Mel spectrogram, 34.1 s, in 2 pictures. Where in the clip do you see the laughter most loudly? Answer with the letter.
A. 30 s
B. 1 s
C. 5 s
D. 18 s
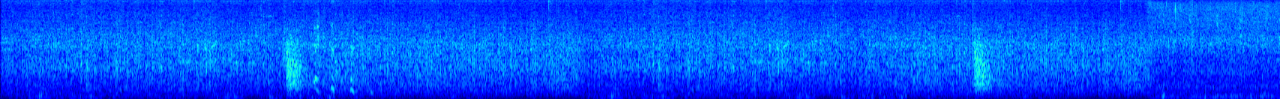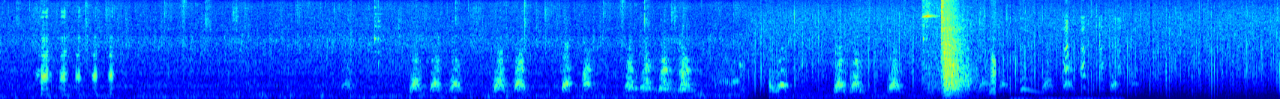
D.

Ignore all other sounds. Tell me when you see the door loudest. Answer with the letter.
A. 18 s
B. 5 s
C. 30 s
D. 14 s
C.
